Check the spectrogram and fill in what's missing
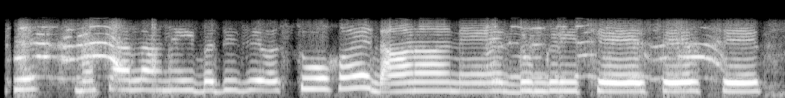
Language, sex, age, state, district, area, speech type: Gujarati, female, 18-30, Gujarat, Kutch, rural, conversation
